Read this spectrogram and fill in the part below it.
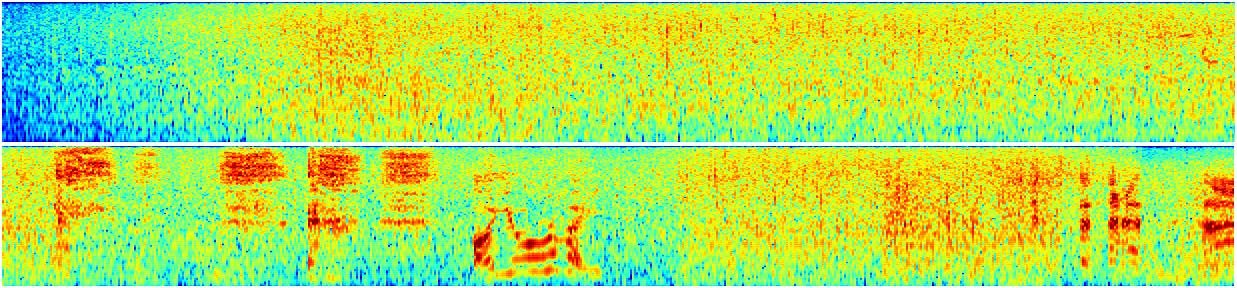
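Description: A waterfall rushes with a steady roar.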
